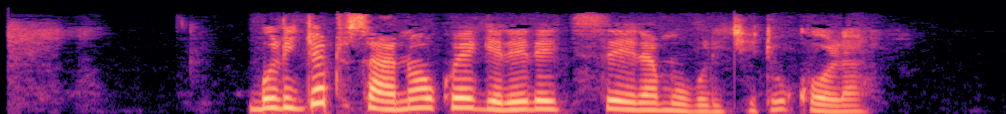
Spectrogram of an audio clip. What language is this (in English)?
Ganda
